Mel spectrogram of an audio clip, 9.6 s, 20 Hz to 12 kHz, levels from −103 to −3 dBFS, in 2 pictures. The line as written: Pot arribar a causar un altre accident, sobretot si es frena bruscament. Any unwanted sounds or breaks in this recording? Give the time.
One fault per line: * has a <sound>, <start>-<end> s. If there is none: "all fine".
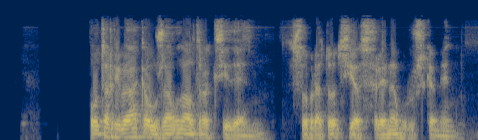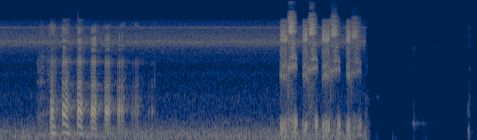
* has a laugh, 5.1-6.4 s
* has a laugh, 7.6-8.4 s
